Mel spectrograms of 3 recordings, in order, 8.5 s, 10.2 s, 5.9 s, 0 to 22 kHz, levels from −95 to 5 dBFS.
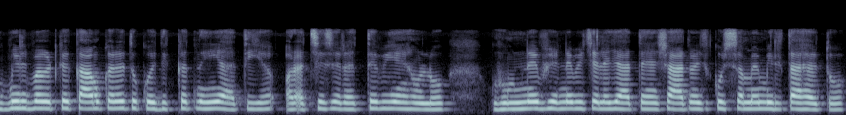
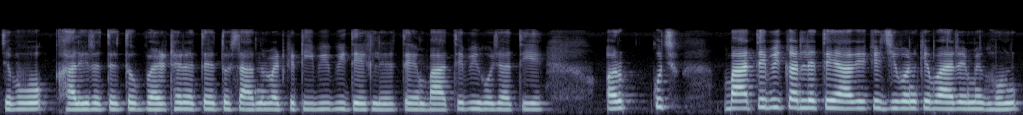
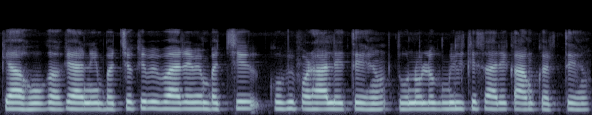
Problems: constant background noise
